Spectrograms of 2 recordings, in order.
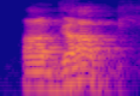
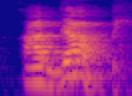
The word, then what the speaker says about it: ágape: dele fosse a palavra Ágape que é amor é Ágape não é Ágape a palavra é paroxítona Ágape mas todo mundo diz Ágape mas observação é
